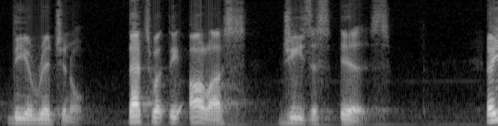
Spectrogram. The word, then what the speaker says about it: allos: The word another here is the Greek word allos, spelled phonetically A-L-L-O-S, allos.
